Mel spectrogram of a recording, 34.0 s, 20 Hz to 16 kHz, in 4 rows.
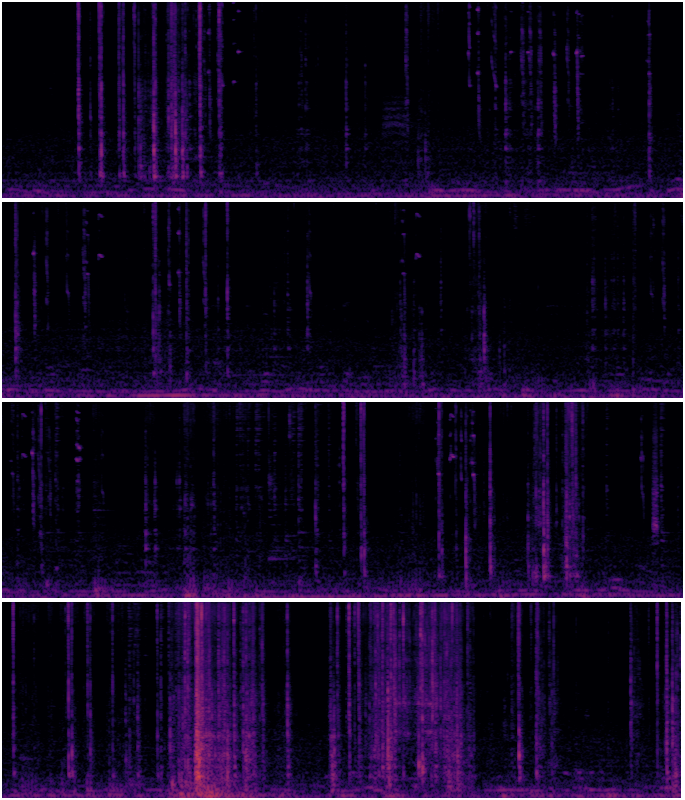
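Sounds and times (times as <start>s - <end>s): birds tapping on plastic: 0.7s - 15.1s, 15.7s - 34.0s
bird fluttering against plastic: 1.2s - 2.8s, 25.8s - 32.6s.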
